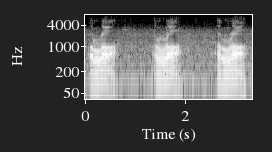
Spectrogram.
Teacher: زبان کی پشت اور اس کا کنارہ جب ثنایا اور رباعی کے مسوڑوں سے لگے تو یہ حرف ادا ہوتا ہے. ثنایا سامنے والے دانتوں کو کہا جاتا ہے اور رباعی اس کے ساتھ جو 4 دانت ہیں اس کو کہا جاتا ہے.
